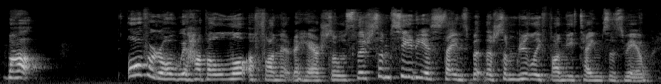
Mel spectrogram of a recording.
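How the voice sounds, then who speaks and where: Female vlogger, thirties, bright and animated, talking casually to a handheld camera. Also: on the high side, moderate pace. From Scotland. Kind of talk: casual vlog chat to camera. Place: living room at home. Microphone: phone or camera at arm's length.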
